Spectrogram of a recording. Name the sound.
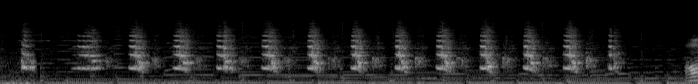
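homemade turkey call being played, imitating turkey gobble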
